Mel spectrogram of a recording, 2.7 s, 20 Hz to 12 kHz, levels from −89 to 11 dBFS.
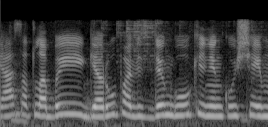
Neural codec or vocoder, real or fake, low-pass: none; real; 7.2 kHz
